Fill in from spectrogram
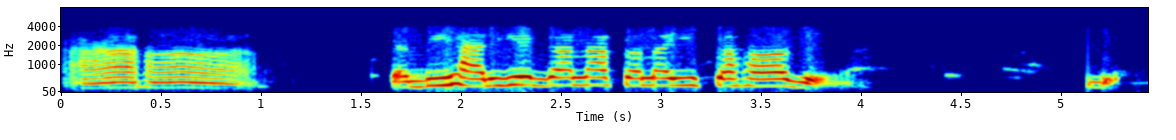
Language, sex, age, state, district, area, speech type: Maithili, female, 60+, Bihar, Muzaffarpur, rural, conversation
